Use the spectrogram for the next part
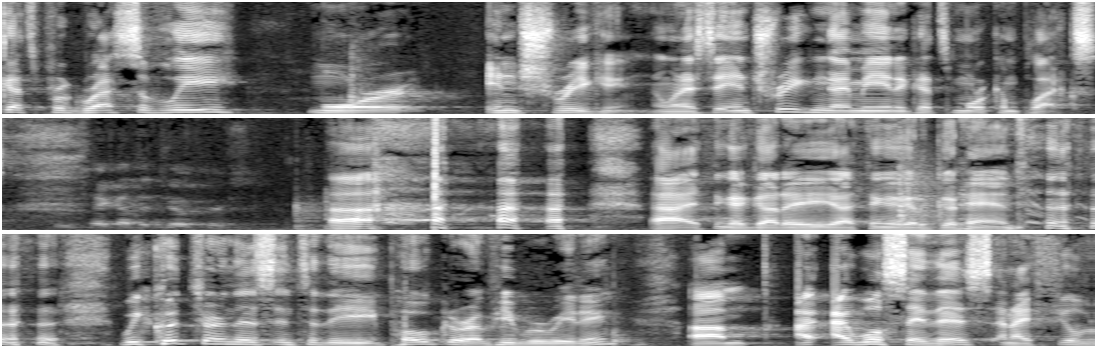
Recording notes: Recorded Live at The Torah Center ATL on Thursday, August 10, 2023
